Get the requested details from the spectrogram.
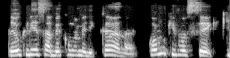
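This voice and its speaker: The sound is dry and close, with no echo. A woman speaks at a moderate pace in a somewhat breathy voice with a dark, mellow tone. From Brazil. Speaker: podcast host, Portuguese teacher. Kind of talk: interview.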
